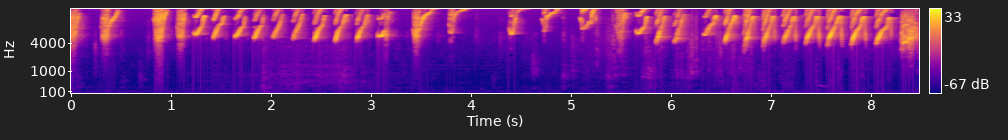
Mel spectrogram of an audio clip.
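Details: Squirrel monkey twittering in fast, steady volleys of shrill, falling chirps, a short lull midway, then a renewed burst of quick high notes.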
